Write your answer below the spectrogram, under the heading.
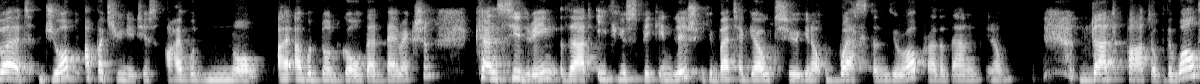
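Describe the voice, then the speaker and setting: This speaker has a Russian accent and talks at a moderate pace. The pitch varies in an ordinary way. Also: woman, medium pitch for a woman. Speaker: relocation consultant and YouTuber. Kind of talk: live stream Q&A. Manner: hesitant, many fillers. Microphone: new microphone.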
